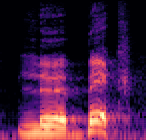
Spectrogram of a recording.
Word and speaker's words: Lebesgue: this thing is called Le the S is not pronounced why I'm going to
